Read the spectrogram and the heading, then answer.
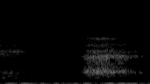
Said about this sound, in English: See, his labored breathing subsides.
